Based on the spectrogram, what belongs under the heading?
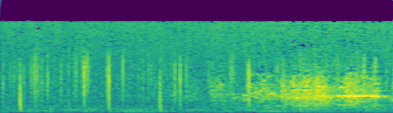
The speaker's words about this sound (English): shots are heard near the harbor entrance. The pirate fleet is returning. Listen.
